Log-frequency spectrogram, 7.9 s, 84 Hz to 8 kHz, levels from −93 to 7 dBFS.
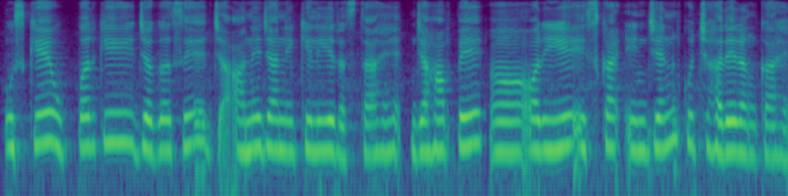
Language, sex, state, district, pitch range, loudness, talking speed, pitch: Hindi, female, Uttar Pradesh, Jalaun, 240-265 Hz, -22 LUFS, 180 wpm, 250 Hz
